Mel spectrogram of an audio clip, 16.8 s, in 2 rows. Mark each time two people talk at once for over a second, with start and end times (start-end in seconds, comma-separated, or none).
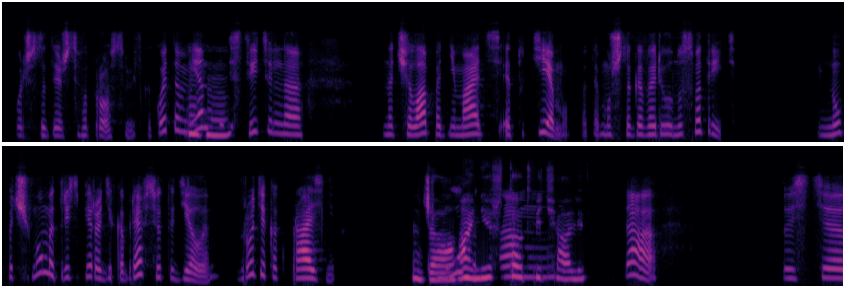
12.5-14.0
